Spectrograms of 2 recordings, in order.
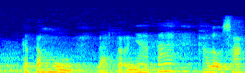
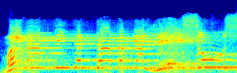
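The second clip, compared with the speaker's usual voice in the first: high, full-force pulpit cry; preacher's shout; 5 dB louder than usual. Real, not acted. Preacher proclaims waiting for Jesus, shouted. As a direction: shout it out high to the whole congregation.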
